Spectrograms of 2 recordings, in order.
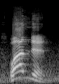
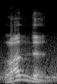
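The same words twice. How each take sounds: First: A bright, higher, louder cry of London! like a vintage British newsreel; old newsreel announcer. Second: Said in the usual way. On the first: Acted. Commentator spoofing an old British newsreel, hammed-up announcer cry. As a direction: announce London! the way an old Pathé reel opens. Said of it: "I could do a British Pathé news". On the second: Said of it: "I can't do the old classic British London accent".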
